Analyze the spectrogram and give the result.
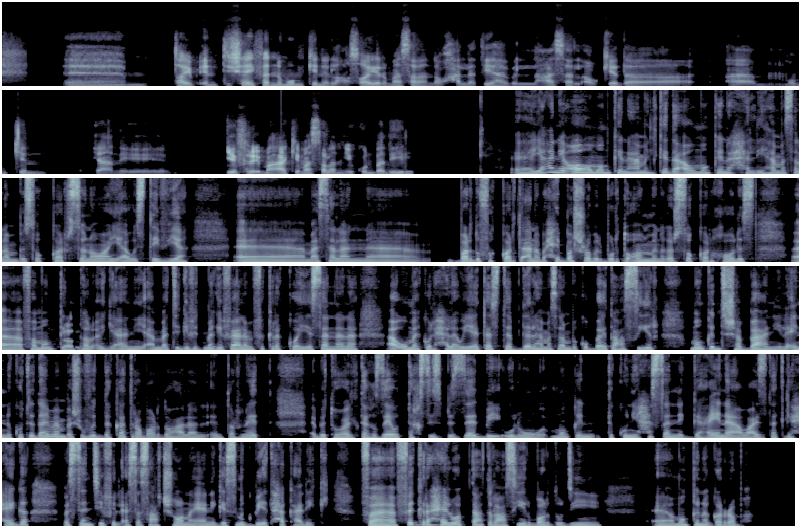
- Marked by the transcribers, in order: in English: "Stevia"; other background noise
- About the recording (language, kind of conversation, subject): Arabic, advice, ليه بتحسّي برغبة قوية في الحلويات بالليل وبيكون صعب عليكي تقاوميها؟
